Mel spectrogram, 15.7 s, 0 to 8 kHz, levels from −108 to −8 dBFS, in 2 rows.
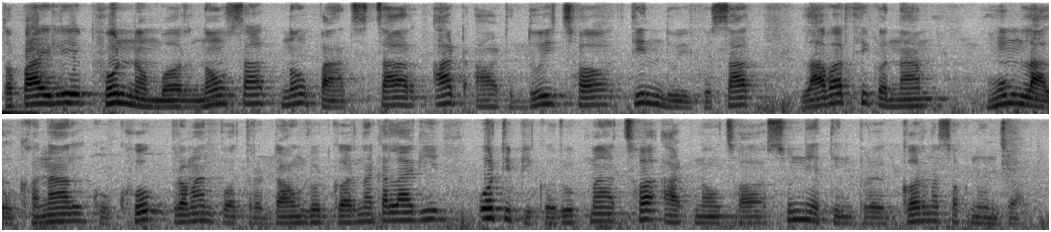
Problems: none marked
